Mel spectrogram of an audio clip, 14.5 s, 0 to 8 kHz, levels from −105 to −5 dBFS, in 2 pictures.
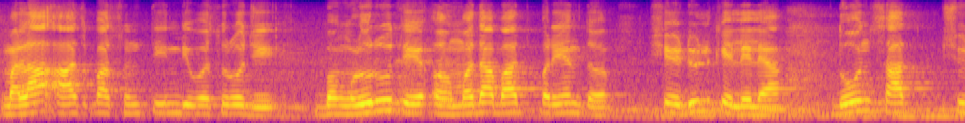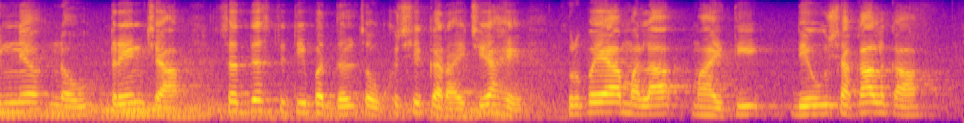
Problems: constant background noise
